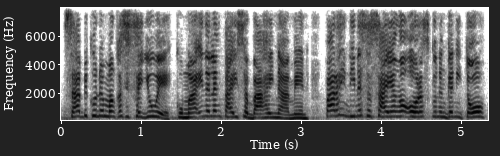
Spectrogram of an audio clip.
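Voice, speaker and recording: Very high-pitched and sharp, this woman talks fast while playing a wary, short-tempered young woman in a Tagalog radio romance. She delivers her lines with emotional emphasis, sounding annoyed and naggy.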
